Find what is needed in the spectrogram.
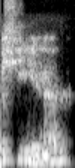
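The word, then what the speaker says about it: Kyiv: We used to call it Kiev, now that's the Russian pronunciation. Now it's Kiev, which is the Ukrainian pronunciation.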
